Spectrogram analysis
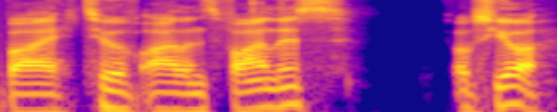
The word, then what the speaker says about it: Obskür: OBSKÜR, how are we? Good, man. Thanks for having us on, lads. OBSKÜR or OBSKÜR? OBSKÜR.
